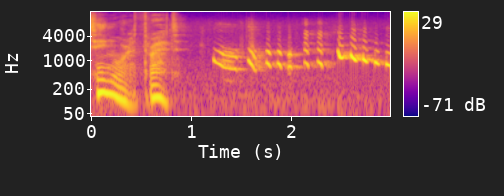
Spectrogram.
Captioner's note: Mooncalf chitters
